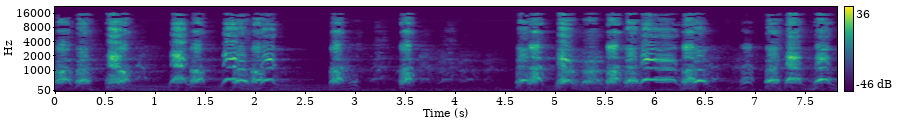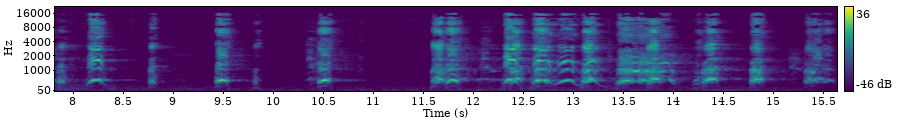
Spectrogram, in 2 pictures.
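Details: A group of dogs bark together in the middle of a road, with dense overlapping bursts of sharp barks, several brief lulls, and scattered single barks between the louder volleys.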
